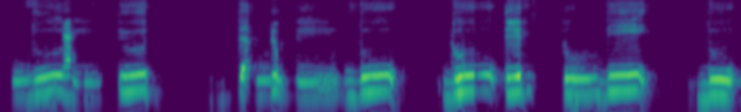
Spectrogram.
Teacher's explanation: Ujung lidah kena pangkal gigi atas.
